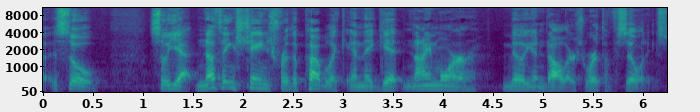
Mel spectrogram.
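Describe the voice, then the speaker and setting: An ordinary speaking voice from a man at medium pitch, with ordinary pitch variation and a moderate pace, in a very clean recording with a silent background. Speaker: radio host. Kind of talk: casual chat.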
